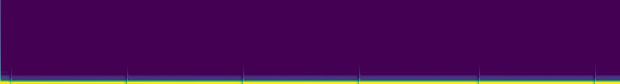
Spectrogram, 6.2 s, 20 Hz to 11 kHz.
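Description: Synthesized electronic drone of two steady low pure tones, with a short soft click about every 1.2 seconds.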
